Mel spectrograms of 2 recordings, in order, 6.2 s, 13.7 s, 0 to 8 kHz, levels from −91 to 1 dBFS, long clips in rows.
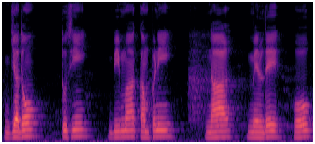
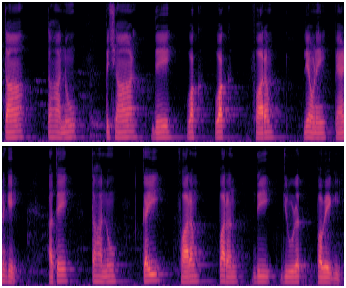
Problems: constant background noise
